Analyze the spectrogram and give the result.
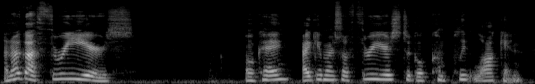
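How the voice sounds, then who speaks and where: A woman's voice: medium pitch, normal speed, fairly bright tone. A young woman talks straight to her viewers in a casual motivational pep talk, her voice in a middle range. She is sassy and emphatic, hammering points home by repeating them and tossing in a pet name like babe. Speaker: vlogger giving a pep talk.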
